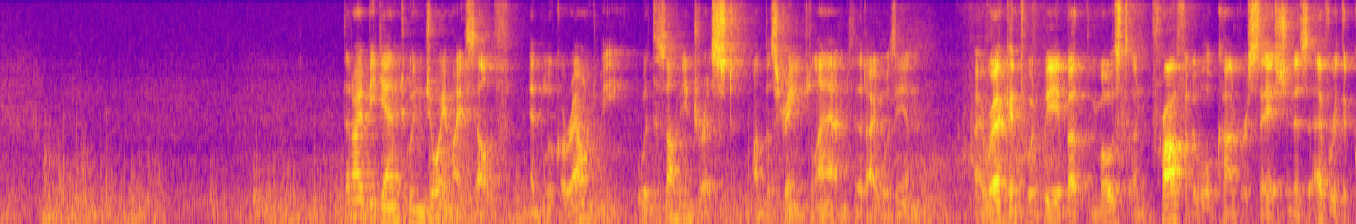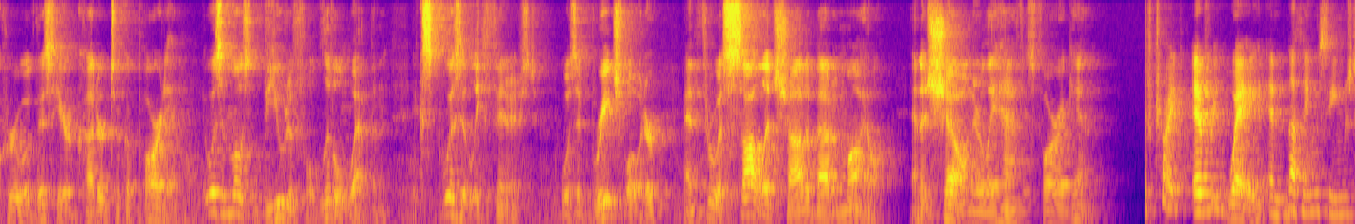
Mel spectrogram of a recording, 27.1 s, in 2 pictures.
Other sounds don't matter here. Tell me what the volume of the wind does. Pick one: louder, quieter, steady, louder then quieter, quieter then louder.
quieter.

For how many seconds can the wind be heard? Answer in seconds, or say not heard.
21 s.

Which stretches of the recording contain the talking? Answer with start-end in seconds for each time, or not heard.
3.5-27.0.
